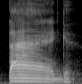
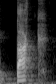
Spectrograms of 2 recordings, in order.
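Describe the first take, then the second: First: It is pronounced with standard English sounds. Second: It is pronounced following German sound rules. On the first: The speaker calls it right. "instead of bag" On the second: The speaker calls it wrong. "They say back instead of"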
